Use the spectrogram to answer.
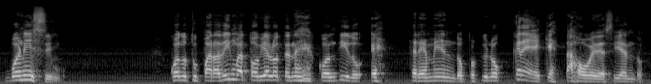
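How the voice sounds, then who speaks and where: A man preaching a fiery sermon, rising to shouts and acting out dialogue between characters. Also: high-pitched, a little fast. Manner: fiery, rising to shouts, acts out voices of Peter and God.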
